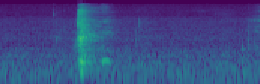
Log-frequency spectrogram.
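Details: One quick, sharp, airy sneeze from an infant who was meant to be filmed playing, fading fast into a quiet room.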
